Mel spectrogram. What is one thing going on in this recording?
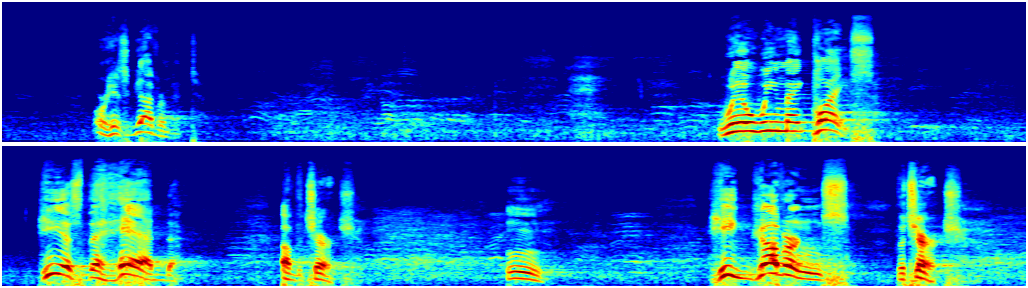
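A middle-aged man preaches with animation into a microphone, in bursts with pauses, in a large echoing hall.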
